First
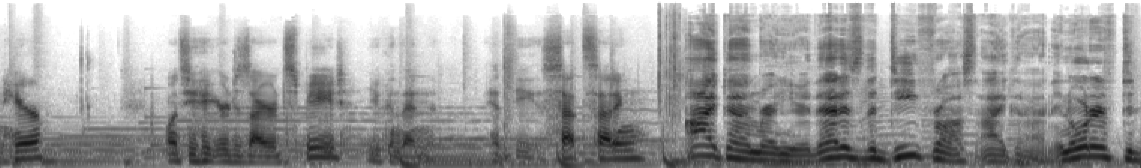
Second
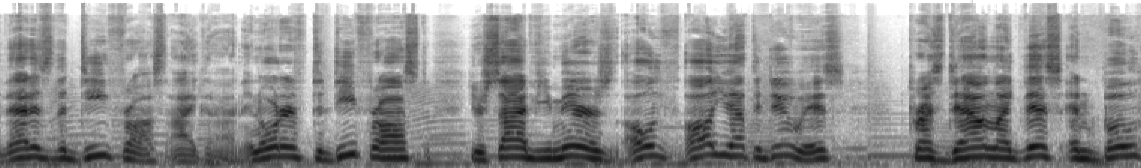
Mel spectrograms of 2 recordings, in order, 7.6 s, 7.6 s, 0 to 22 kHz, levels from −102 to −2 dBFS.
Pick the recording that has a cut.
first; 1 cut; at 4.4 s

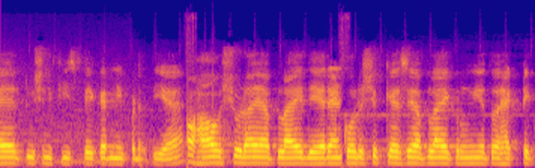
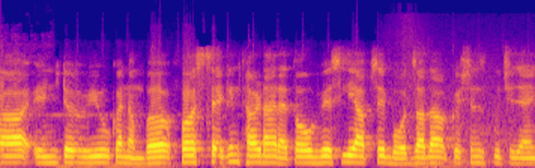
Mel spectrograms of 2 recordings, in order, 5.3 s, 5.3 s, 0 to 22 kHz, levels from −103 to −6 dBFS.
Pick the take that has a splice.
first; 2 cuts; at 1.9 s, 3.4 s

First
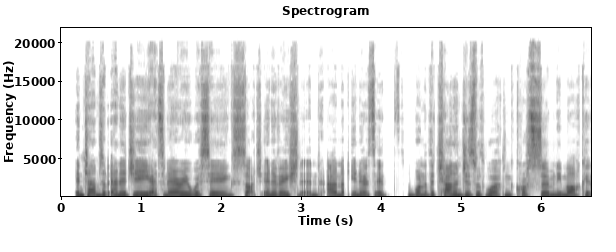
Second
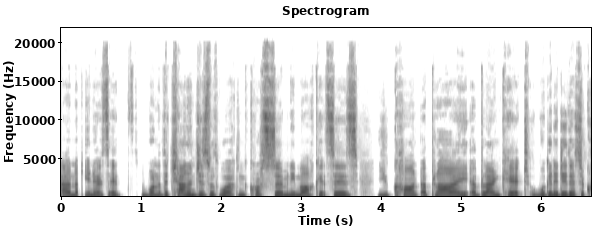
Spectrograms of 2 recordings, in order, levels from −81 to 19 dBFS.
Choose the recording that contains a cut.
first; 1 cut; at 1.2 s

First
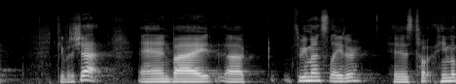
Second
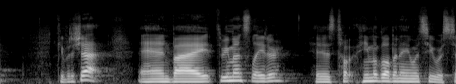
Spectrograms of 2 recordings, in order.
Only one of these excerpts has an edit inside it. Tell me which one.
second; 1 cut; at 2.1 s

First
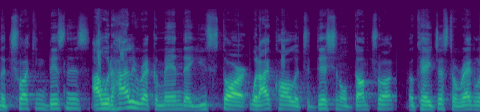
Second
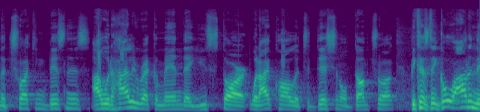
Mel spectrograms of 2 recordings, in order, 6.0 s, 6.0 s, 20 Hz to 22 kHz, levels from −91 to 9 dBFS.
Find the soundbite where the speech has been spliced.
second; 1 cut; at 5.0 s

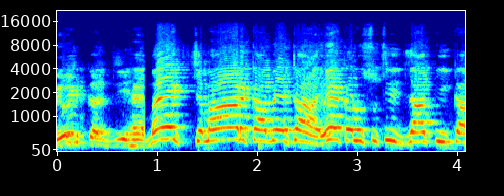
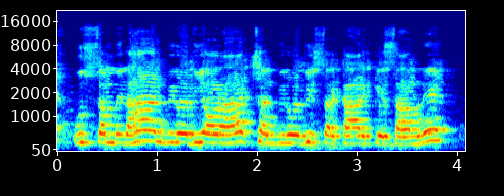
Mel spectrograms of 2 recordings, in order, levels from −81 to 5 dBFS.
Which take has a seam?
first; 1 cut; at 0.9 s

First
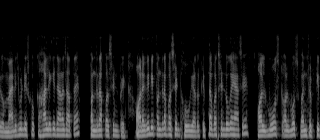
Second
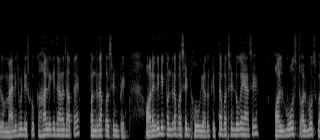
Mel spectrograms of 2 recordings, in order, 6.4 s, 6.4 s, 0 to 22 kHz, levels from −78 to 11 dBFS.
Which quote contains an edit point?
first; 2 cuts; at 2.5 s, 5.0 s

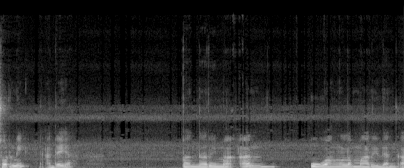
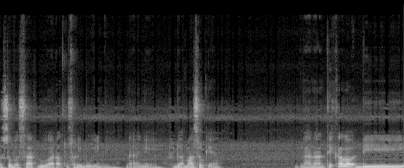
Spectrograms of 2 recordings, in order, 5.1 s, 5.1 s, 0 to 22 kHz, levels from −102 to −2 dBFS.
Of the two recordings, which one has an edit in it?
second; 1 cut; at 3.7 s

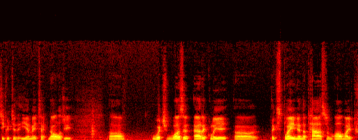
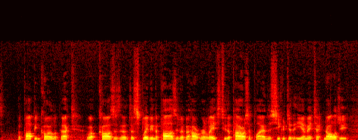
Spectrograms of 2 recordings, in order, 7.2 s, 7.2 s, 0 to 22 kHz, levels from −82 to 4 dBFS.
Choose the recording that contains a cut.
second; 1 cut; at 3.8 s

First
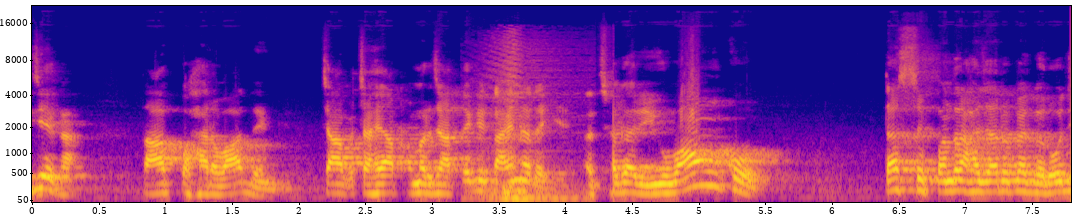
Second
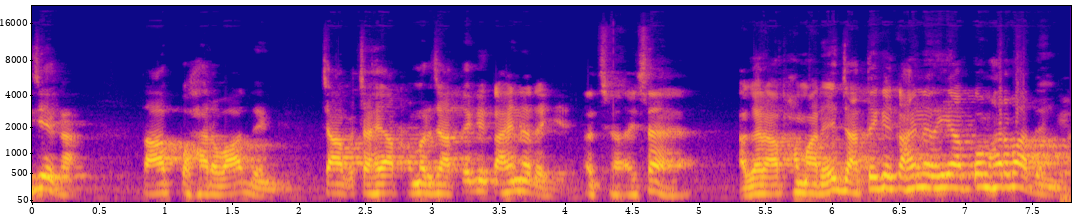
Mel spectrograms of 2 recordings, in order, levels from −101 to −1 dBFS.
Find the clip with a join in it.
first; 1 cut; at 4.4 s

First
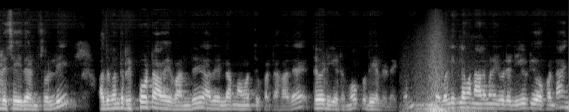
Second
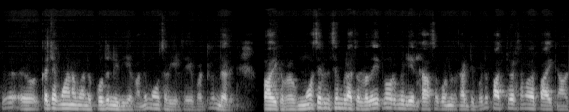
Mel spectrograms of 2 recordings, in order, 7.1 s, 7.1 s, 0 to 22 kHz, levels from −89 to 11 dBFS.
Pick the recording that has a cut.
first; 1 cut; at 5.4 s

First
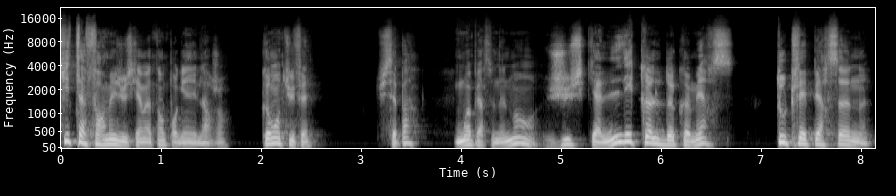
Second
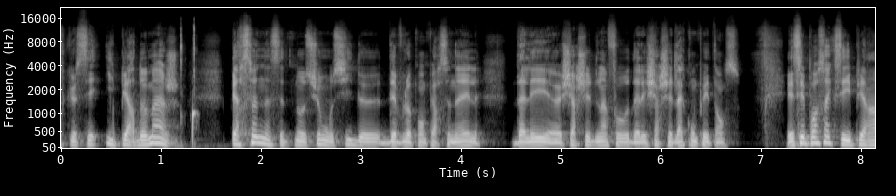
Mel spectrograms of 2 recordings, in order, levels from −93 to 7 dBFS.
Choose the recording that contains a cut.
first; 1 cut; at 3.9 s

